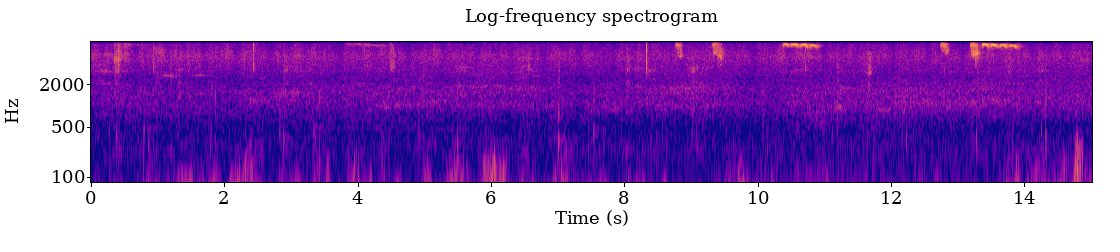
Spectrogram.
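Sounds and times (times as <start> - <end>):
songbird singing high notes: 10.3 - 11.0, 12.7 - 14.0.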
